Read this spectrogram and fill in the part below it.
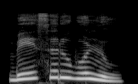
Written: ಬೇಸರುಗೊಳ್ಳು

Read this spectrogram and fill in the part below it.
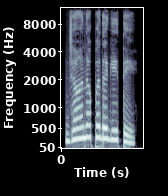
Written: ಜಾನಪದಗೀತೆ

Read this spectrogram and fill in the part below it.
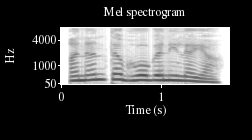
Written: ಅನಂತಭೋಗನಿಲಯ

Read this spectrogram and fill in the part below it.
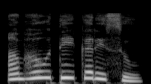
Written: ಅಭೌತೀಕರಿಸು

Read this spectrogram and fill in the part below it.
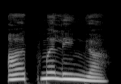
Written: ಆತ್ಮಲಿಂಗ

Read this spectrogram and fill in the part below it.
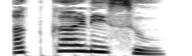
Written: ಅಗಡಿಸು

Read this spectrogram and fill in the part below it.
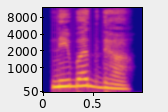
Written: ನಿಬುದ್ದಿ

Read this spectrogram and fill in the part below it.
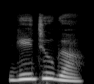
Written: ಗಿಜುಗ

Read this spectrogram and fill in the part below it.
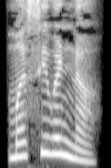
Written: ಮಸಿವಣ್ಣ

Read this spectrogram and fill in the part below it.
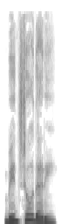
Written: ಬಿಜ್ಜೋದರ

